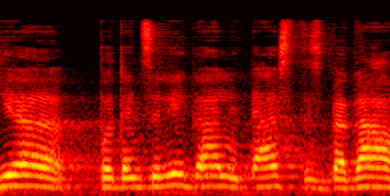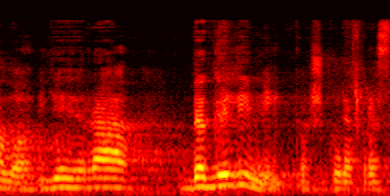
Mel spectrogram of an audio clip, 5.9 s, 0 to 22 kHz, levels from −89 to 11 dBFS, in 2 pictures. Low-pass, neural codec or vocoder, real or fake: 14.4 kHz; vocoder, 44.1 kHz, 128 mel bands, Pupu-Vocoder; fake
